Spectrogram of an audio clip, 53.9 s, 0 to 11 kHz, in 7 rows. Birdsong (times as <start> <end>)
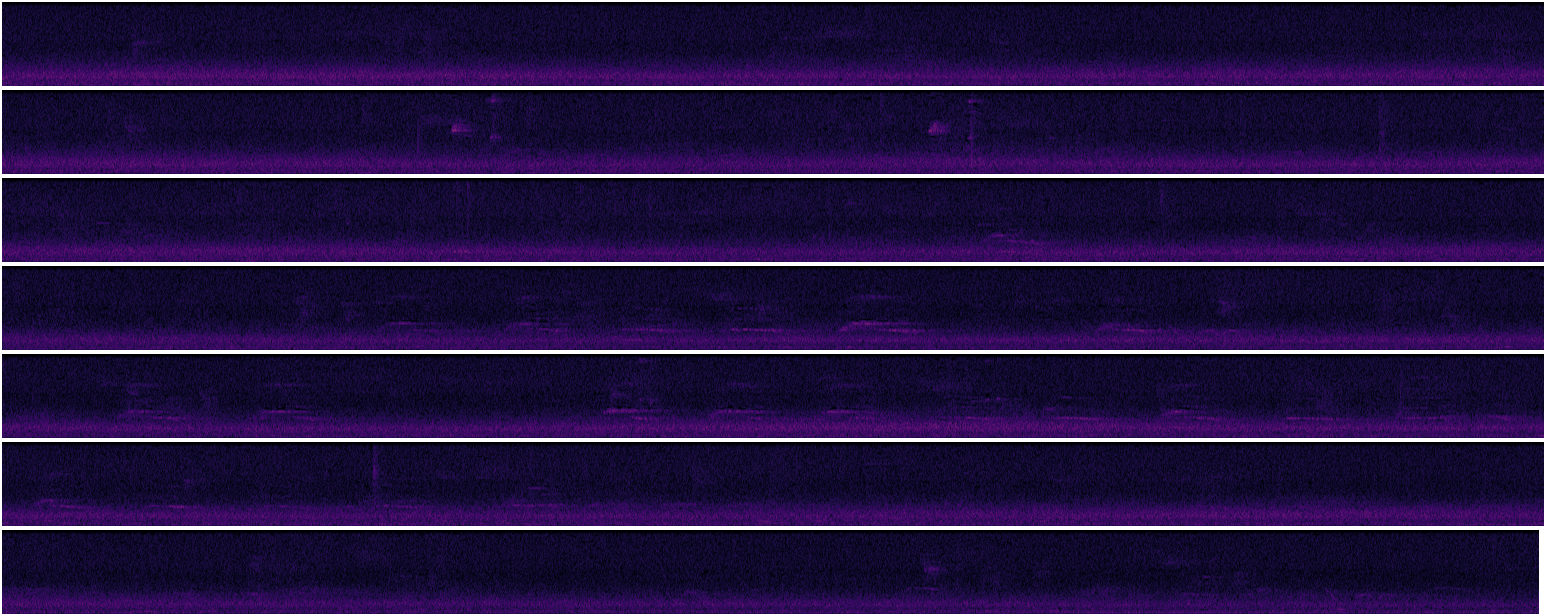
9.8 10.5, 11.9 13.4, 19.8 20.8, 24.5 27.8, 28.6 29.5, 33.8 42.7, 50.8 53.7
